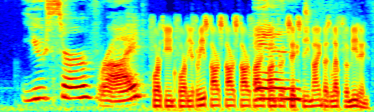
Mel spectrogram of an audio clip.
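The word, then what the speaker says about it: uZurv: available for Android or not but it's called you serve ride 1443 59 left meeting it's spelled u z as in zero U RV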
